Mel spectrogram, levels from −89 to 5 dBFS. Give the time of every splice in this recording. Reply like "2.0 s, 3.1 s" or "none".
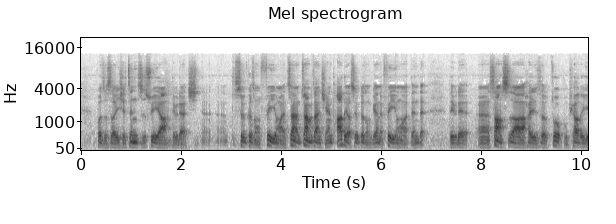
7.8 s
